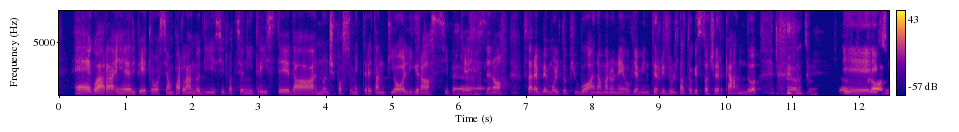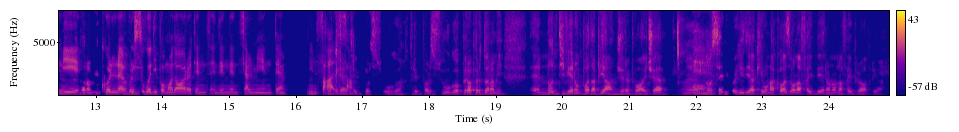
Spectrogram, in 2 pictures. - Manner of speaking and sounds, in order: "guarda" said as "guara"; laughing while speaking: "perché, eh, sennò"; chuckle; "cioè" said as "ceh"; lip smack; "proprio" said as "propio"
- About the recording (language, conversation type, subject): Italian, podcast, Quale odore in cucina ti fa venire subito l’acquolina?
